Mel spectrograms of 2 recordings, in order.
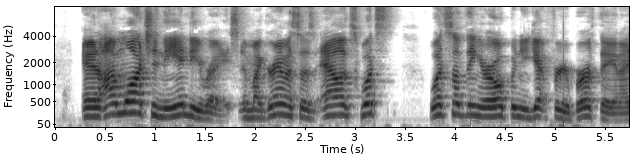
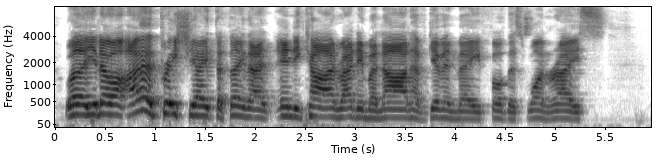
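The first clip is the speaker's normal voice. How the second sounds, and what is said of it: Poor impression of another person's voice. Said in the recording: “My best Dan Weldon impression. It's not good. ... That's closer to Steve Irwin, honestly.”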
